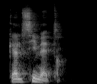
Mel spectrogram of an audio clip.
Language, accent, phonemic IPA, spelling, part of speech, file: French, France, /kal.si.mɛtʁ/, calcimètre, noun, LL-Q150 (fra)-calcimètre.wav
- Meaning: calcimeter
